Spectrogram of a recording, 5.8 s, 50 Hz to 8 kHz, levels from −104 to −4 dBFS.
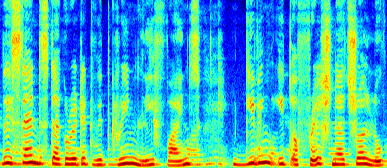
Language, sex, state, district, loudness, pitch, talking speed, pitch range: English, female, Sikkim, Gangtok, -12 LUFS, 255 Hz, 145 wpm, 230-270 Hz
